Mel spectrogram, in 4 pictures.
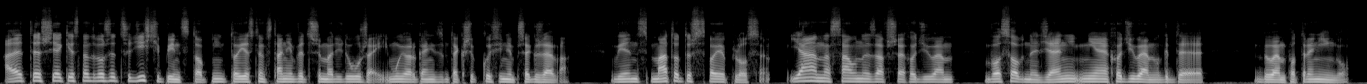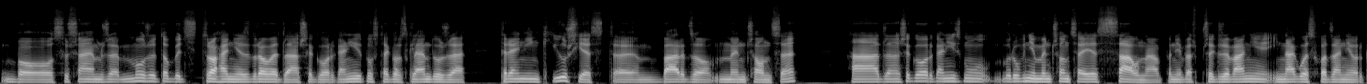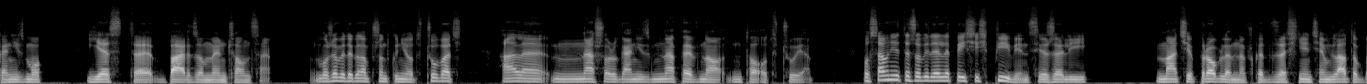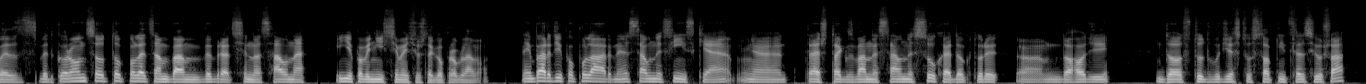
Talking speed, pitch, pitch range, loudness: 160 wpm, 120 Hz, 115-130 Hz, -22 LUFS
